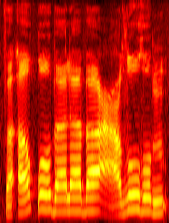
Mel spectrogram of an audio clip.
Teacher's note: قاف کو پر پڑھیں گے موٹا اور قلقلہ بھی کیا جائے گا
